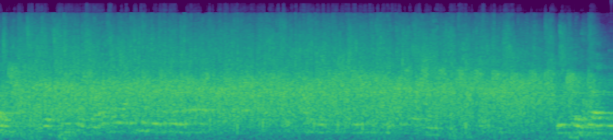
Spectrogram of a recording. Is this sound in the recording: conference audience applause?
yes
